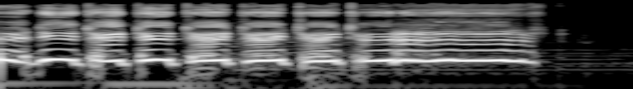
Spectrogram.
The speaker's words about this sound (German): In der anderen Ecke hinten steht noch ein Faxgerät, das ja, du oh in dem Moment auch hörst.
